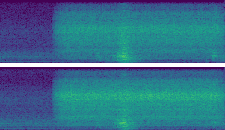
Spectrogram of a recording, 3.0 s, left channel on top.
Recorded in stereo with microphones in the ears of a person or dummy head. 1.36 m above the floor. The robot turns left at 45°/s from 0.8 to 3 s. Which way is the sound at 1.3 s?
5° right (ahead or behind).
